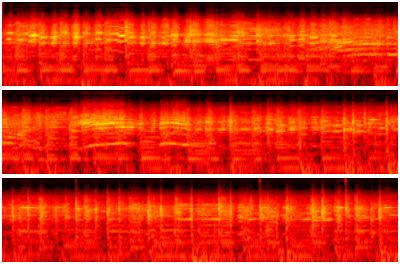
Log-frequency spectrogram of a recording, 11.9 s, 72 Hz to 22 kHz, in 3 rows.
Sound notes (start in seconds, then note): 0.3 upbeat music; 7.4 loud tapping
